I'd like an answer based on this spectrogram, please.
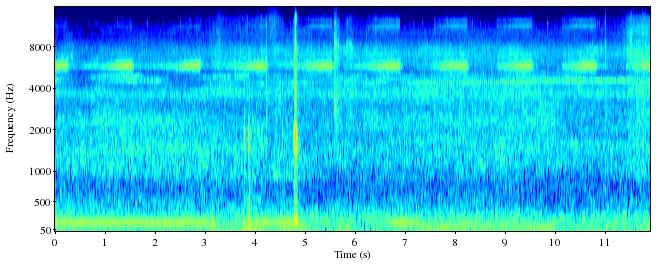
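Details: A low, steady car-engine rumble and hum fill the recording, with a faint high beep repeating about every second and a couple of sharp knocks, and no animal voice.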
